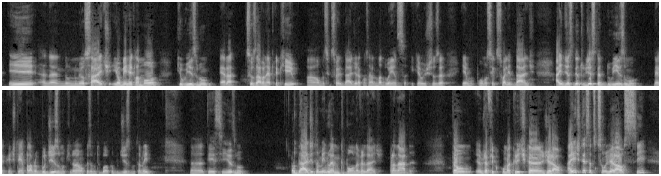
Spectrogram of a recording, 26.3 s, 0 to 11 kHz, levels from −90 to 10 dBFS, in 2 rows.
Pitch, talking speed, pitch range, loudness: 145 Hz, 200 wpm, 130-165 Hz, -16 LUFS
